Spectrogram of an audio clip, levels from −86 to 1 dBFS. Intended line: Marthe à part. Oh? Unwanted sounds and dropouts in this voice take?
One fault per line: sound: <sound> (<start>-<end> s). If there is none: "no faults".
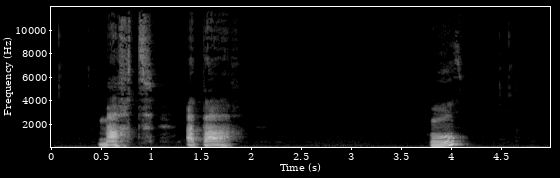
no faults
